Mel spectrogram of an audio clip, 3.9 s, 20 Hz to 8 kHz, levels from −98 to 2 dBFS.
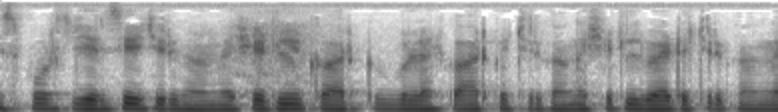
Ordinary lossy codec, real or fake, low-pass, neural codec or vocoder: MP3, 32 kbps; real; 7.2 kHz; none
